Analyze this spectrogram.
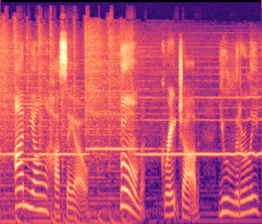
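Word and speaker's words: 안녕하세요: Let's sound this out nice and slow together, syllable by syllable. Annyeonghaseyo. Let's try it one more time, all together now. Annyeonghaseyo.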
